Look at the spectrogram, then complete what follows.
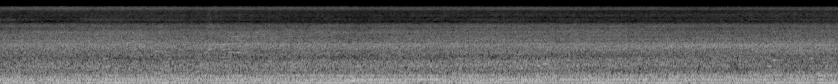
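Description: Locomotive standing with its machinery running: a steady, loud drone with a low hum and a steady mid-pitched tone.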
